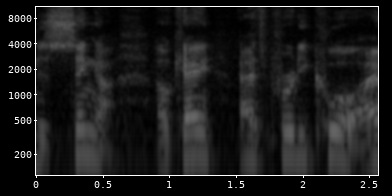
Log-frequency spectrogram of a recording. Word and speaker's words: Singha: that with us about max so the correct pronunciation is singa okay that's pretty cool i always call it sing ha ha what the hell do i know and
